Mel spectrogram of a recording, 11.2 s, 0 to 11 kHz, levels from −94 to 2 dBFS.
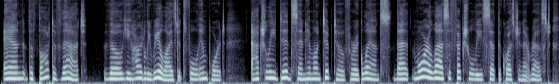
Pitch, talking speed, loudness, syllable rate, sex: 210 Hz, 160 wpm, -17 LUFS, 4.3 syllables/s, female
